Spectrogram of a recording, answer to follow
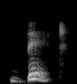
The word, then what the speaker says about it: bed: Now remember, that D at the end of the word is pronounced like a T. And so the word bet sounds exactly like the English word bet, as in take a bet or gamble.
